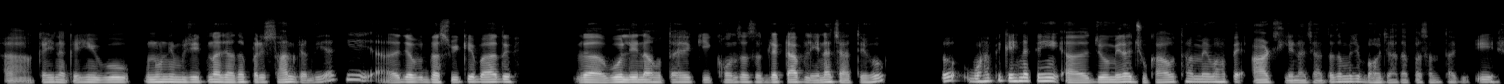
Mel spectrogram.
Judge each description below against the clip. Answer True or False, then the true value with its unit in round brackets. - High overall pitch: False (110 Hz)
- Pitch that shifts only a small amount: True (2.2 semitones)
